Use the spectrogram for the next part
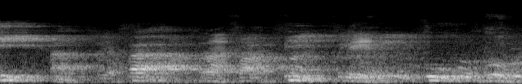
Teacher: Wa min ba'dhi syafat fal fa ma'a tawafif tsanayal musyrifat. Dan dari ba'dhi syafat perut bibir bawah falfa bersentuhan dengan ujung gigi seri atas keluar huruf fa.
